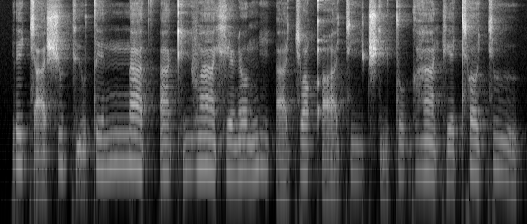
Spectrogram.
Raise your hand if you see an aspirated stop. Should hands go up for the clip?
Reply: yes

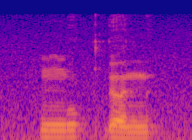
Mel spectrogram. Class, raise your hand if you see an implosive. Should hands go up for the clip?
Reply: yes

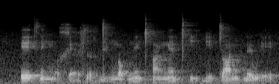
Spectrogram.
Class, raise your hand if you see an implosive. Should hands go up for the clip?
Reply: yes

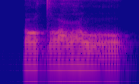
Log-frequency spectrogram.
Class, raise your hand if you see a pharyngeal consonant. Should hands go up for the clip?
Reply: yes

